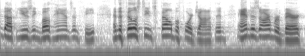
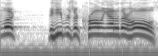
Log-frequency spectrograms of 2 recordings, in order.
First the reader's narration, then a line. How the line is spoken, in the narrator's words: the Philistines saw them coming, they shouted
